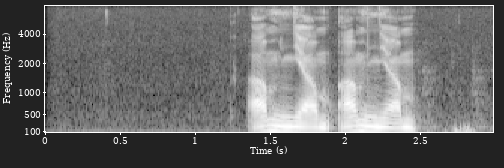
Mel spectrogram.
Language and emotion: Russian, positive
